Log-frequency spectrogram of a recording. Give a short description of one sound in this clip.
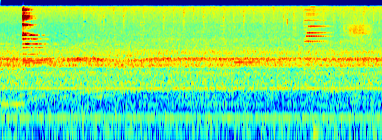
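A high chime rings out.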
